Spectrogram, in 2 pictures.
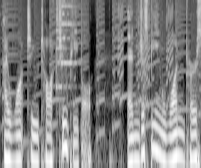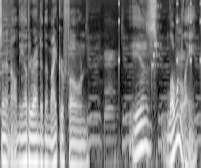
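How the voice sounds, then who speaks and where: An American man chatting on his own during a livestream, rambling and self-deprecating with plenty of fillers. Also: lowish voice. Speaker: streamer.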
